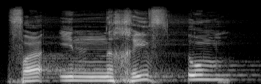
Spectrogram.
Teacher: Fa in khiftum ada huruf nun sukun bertemu kha. Kita baca jelas tanpa mendengung namanya bacaan idhar halki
